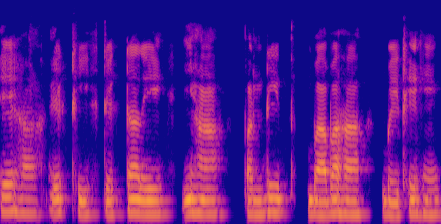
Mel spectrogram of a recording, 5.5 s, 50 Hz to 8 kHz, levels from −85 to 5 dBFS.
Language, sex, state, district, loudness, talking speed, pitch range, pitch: Chhattisgarhi, male, Chhattisgarh, Jashpur, -24 LUFS, 130 wpm, 135-140 Hz, 135 Hz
